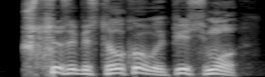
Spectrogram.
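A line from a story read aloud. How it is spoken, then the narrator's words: Exclamation. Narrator (Russian): воскликнул Сэм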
